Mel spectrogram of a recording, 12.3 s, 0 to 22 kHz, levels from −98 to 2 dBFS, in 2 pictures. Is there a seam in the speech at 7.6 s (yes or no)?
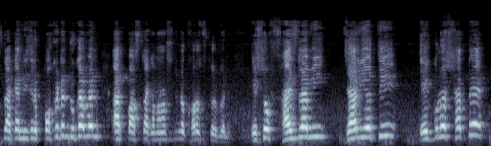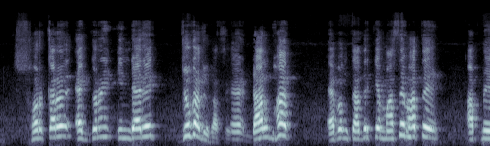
no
